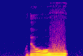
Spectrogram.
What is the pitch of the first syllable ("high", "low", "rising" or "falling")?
rising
